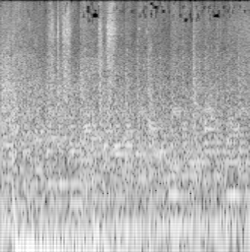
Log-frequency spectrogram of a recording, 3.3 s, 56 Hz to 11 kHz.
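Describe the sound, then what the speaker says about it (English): Explosions in the Far Cry 4 video game roar as a loud, continuous, rumbling boom that holds steady for several seconds with no talking. "Let's hear some explosion."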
